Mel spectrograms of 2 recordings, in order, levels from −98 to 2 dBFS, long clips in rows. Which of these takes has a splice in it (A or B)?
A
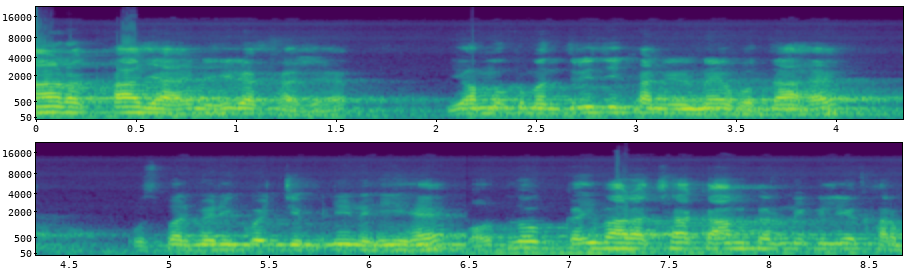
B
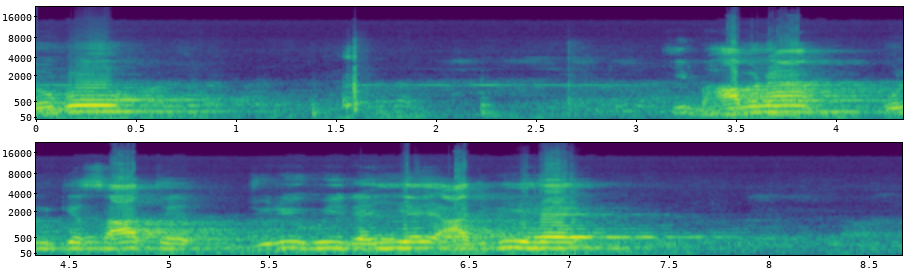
A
